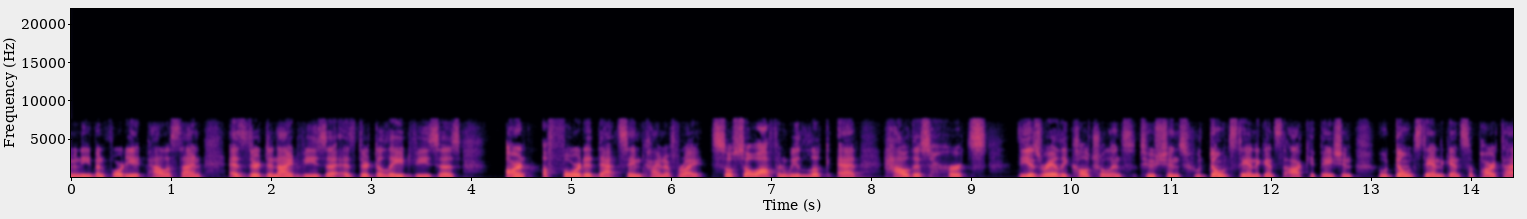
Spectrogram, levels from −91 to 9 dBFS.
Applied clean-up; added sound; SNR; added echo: neural mask model DeepFilterNet 3.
